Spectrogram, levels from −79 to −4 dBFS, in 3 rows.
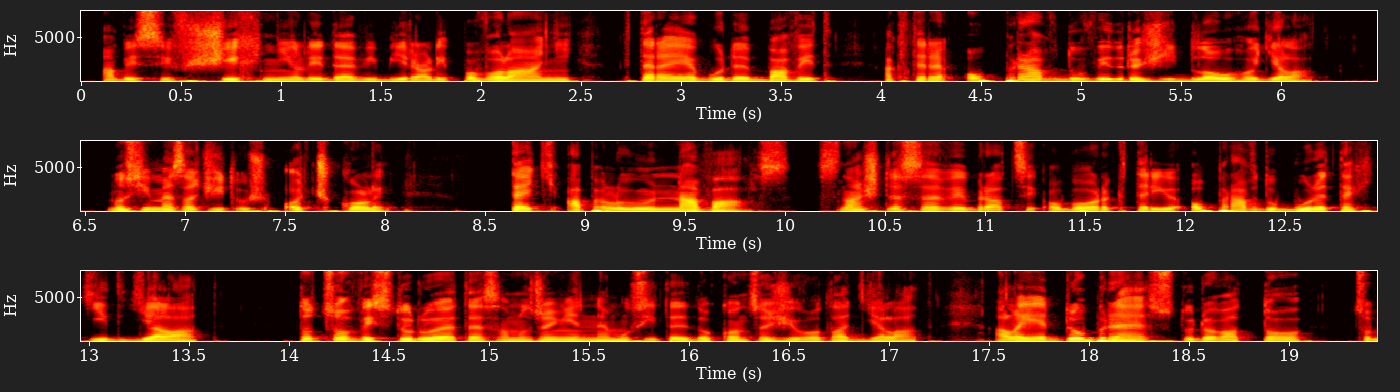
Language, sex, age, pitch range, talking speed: Czech, male, 20-39, 110-155 Hz, 155 wpm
